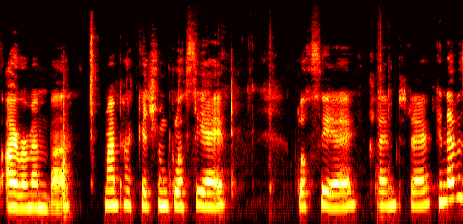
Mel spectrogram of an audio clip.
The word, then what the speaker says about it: Glossier: Oh, whilst I remember, my package from Glossier claim today.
